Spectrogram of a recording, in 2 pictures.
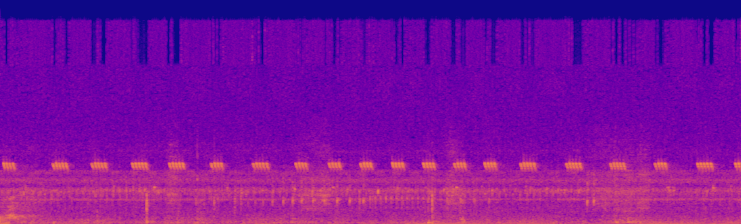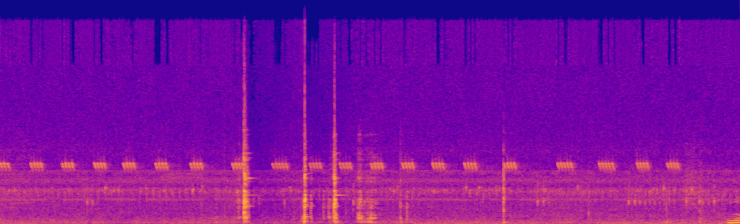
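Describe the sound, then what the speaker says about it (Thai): Crickets and other insects chirp in a steady, high pulsing chorus at night on a rainy-season mountain campsite at Phu Thap Boek, with a few sharp knocks partway through. "คนภูทับเบิกนี่ก็แมง เยอะเหมือน กันนะเนี่ย"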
